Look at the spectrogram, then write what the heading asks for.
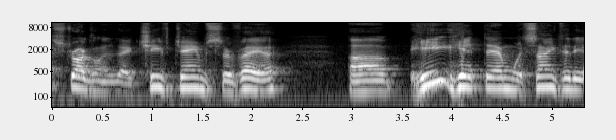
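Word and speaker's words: Cervera: 56 the police chief pronounce his last name again for me Josh what surveyor Thank You Josh surveyor struggling today Chief James surveyor he hit them with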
